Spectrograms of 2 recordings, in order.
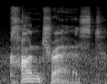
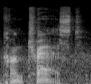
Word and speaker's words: contrast: It's contrast, not contrast. So she put the stress here on the wrong syllable.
